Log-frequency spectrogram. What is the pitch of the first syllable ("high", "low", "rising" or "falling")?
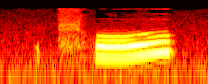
rising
